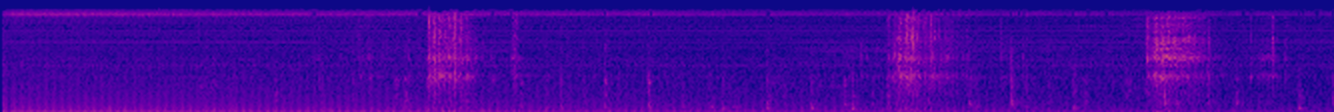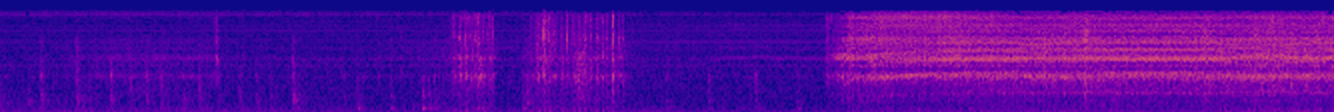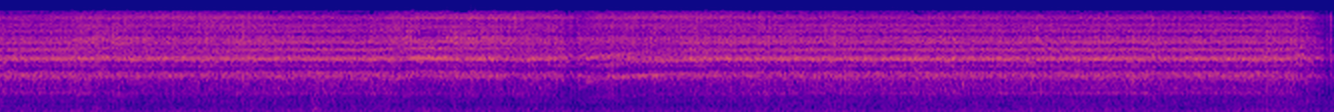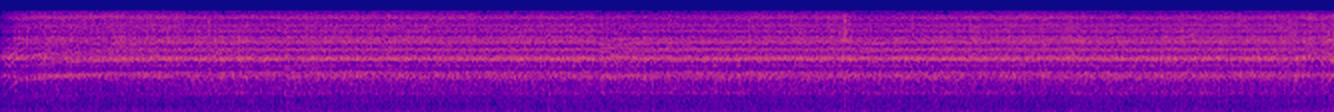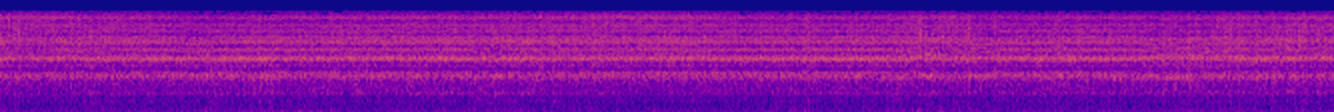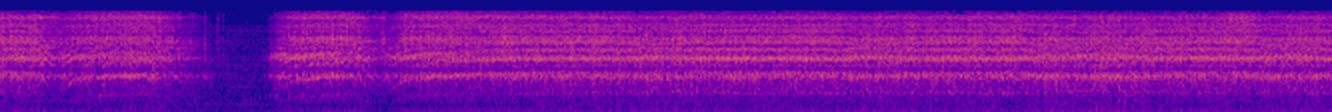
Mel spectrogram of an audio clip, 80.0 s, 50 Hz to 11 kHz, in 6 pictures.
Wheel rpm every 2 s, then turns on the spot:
0, 0, 10, 0, 10, 20, 20, 20, 0, 20, 20, 150, 160, 160, 160, 160, 140, 160, 160, 140, 140, 160, 160, 160, 160, 160, 160, 160, 160, 160, 160, 160, 160, 140, 60, 130, 160, 160, 160, 160.
4-6 8-16 18-20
